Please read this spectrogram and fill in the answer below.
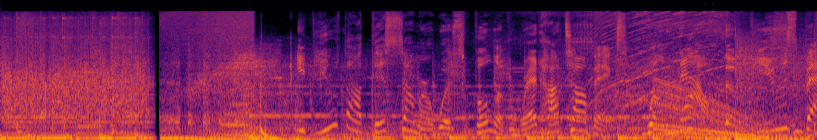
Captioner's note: cheers and applause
